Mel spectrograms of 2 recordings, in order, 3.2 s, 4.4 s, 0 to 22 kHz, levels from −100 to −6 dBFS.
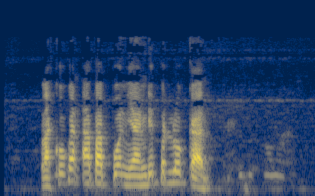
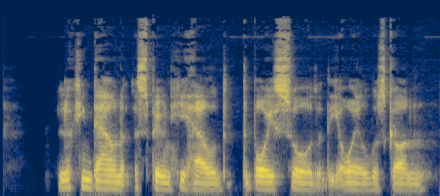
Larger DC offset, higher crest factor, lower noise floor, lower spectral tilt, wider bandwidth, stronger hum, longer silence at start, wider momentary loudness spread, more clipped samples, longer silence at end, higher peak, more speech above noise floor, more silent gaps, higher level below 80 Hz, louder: neither; about the same, 20 dB vs 18 dB; second, -52 dBFS vs -65 dBFS; first, -6 dB/octave vs -3 dB/octave; second, 11 kHz vs 16 kHz; neither; second, 0.4 s vs 0.6 s; about the same, 7 LU vs 9 LU; neither; first, 0.4 s vs 0.15 s; second, -6 dBFS vs -2 dBFS; second, 29 dB vs 46 dB; neither; second, -66 dBFS vs -60 dBFS; second, -24 LUFS vs -18 LUFS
